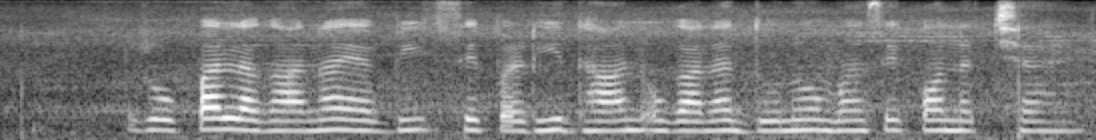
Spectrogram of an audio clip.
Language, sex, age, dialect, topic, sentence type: Chhattisgarhi, female, 25-30, Central, agriculture, question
